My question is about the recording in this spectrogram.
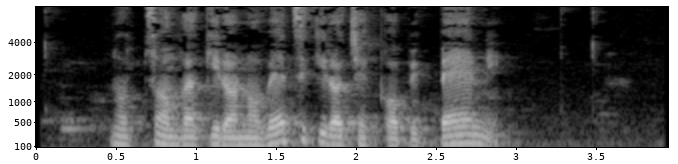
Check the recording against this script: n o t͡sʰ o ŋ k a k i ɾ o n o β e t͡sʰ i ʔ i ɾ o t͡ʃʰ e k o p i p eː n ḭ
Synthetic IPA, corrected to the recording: n o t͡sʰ o ŋ k a k i ɾ o n o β e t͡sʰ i k i ɾ o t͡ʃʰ e k o p i p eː n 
